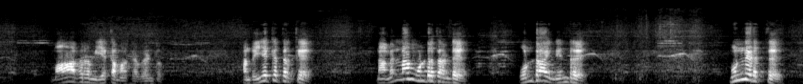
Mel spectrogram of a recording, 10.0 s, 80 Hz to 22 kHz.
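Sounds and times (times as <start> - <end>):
man speaking into a microphone: 0.6 - 2.1, 3.0 - 4.0, 4.7 - 5.9, 6.5 - 7.5, 9.1 - 10.0.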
